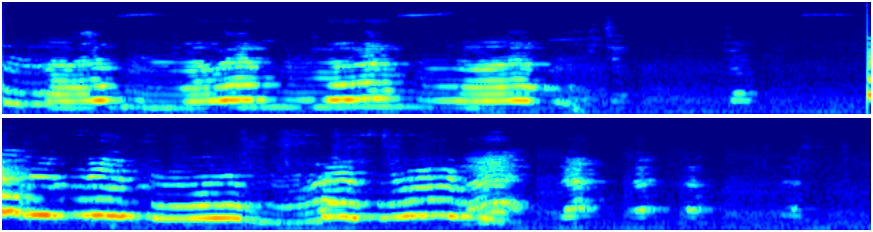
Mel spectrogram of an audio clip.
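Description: A Siberian Husky gives wavering, talkative howls and yowls, calling its mother for food.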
